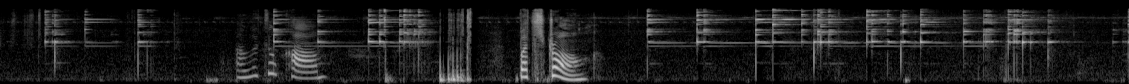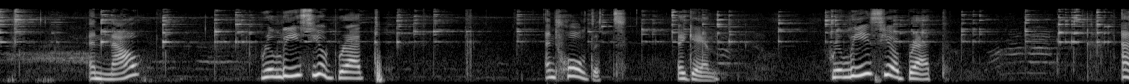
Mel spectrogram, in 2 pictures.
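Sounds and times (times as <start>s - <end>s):
speech: 2.4s - 3.4s, 5.2s - 6.0s, 12.2s - 12.8s, 13.9s - 15.2s, 16.8s - 17.5s, 18.1s - 18.6s, 19.6s - 20.8s
meditation bell ringing: 2.7s - 4.4s, 6.4s - 14.0s, 14.6s - 22.5s.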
